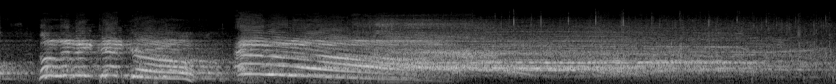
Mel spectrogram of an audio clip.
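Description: A crowd cheers and murmurs in a large hall.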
